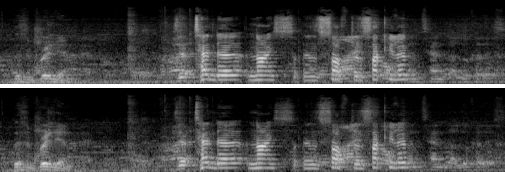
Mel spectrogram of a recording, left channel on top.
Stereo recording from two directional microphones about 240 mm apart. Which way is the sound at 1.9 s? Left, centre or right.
Centre.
